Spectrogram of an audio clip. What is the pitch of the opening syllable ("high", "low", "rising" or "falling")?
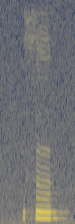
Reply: high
